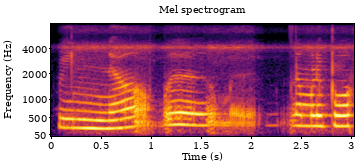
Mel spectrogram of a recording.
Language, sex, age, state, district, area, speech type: Malayalam, female, 18-30, Kerala, Kannur, rural, spontaneous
